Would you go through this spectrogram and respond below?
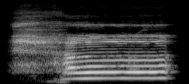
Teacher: حلق کے بیچ والے حصے سے ادا ہوتا ہے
